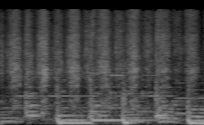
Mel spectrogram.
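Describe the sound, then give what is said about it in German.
Rhythmic rasping scrapes of an onion being grated on a four-sided box grater, about six steady back-and-forth strokes at an even pace, with no talking. “Deswegen werde ich sie nicht schneiden, sondern mit so einer Vierkantreibe reiben.”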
